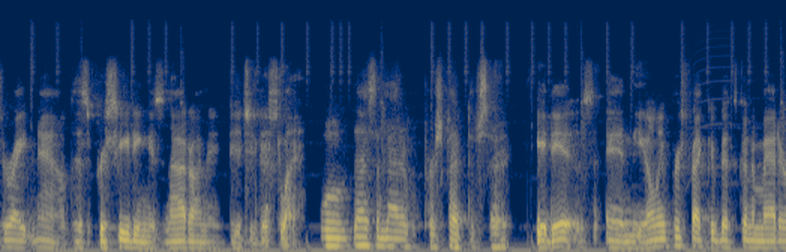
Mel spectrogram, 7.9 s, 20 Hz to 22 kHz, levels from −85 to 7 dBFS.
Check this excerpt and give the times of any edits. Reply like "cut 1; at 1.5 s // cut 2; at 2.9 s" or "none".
cut 1; at 3.1 s // cut 2; at 5.2 s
